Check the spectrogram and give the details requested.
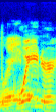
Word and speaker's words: greater: greater uh up here give me a good gr instead of Goo Gater you used a guu sound saying goo greater instead of Greater it's g g greater greater good job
